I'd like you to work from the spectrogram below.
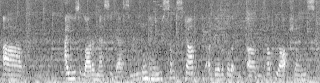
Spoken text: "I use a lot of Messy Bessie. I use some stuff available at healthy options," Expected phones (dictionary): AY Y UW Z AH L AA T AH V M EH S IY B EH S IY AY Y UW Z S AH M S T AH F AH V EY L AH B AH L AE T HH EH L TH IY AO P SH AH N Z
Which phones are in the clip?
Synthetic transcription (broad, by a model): AY Y UW Z AH L AA T AH V M EH S IY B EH S IY AY Y UW Z S AH M S T AH F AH V EY L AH B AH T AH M HH EH L TH IY AO P SH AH N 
